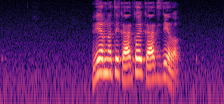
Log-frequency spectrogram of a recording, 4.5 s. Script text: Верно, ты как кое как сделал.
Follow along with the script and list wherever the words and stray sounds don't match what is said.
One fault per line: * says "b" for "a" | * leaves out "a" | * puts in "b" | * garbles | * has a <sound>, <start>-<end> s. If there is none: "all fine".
all fine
